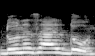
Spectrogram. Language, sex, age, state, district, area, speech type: Marathi, female, 18-30, Maharashtra, Yavatmal, rural, spontaneous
